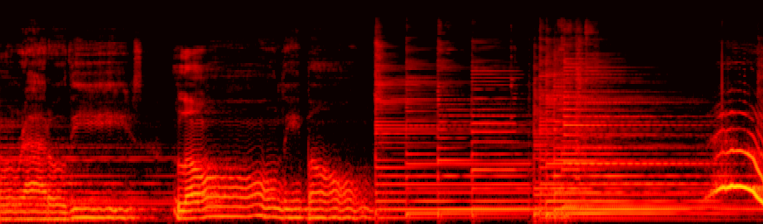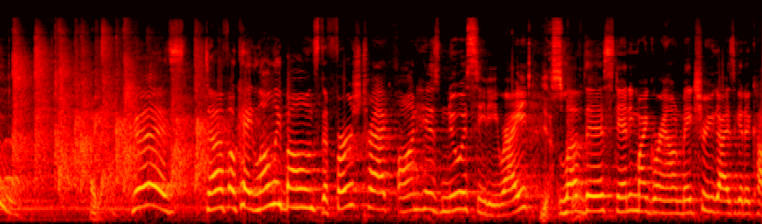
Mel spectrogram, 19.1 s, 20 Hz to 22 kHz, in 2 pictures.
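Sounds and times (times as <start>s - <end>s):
acoustic guitars playing: 0.0s - 3.4s, 4.2s - 9.0s
person whooping: 8.8s - 9.9s
people clapping: 8.8s - 12.6s.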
